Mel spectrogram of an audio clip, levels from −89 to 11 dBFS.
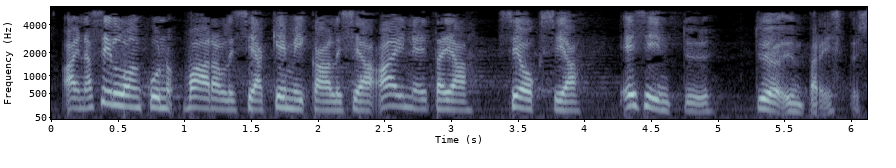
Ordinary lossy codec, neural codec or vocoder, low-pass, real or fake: none; none; 5.4 kHz; real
